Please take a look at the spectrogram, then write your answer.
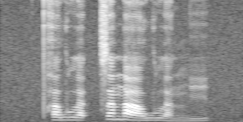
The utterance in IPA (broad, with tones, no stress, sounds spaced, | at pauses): pʰ ɐ˥ w l ɐ˧ t̚ t͡s ɐ˥ n aː˨˧ w l ɐ˨˩ n ŋ iː˨˥ p̚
